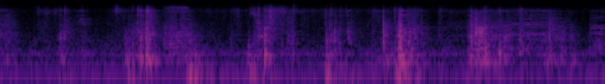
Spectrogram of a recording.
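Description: Irregular soft knocks and footfalls of a person moving about barefoot on a hardwood floor in a small room.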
